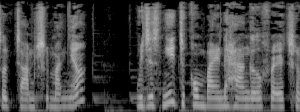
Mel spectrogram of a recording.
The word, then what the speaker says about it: 잠시만요: the yo character itself again that's the four syllables of cham shimano we just need to combine the angle for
